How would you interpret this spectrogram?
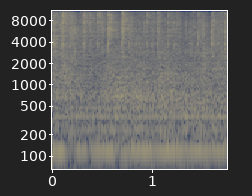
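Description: Even, low motor hum holds steady for about two seconds, then cuts off cleanly; the opener drive runs normally.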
